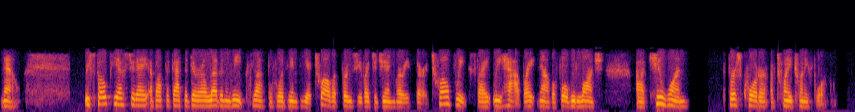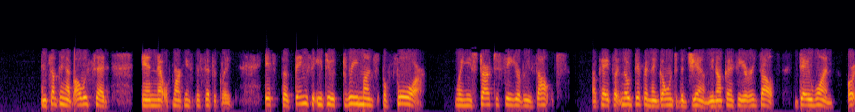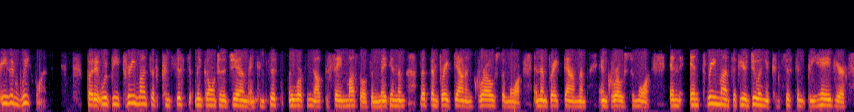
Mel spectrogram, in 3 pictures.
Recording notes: I am rebroadcasting a private team call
